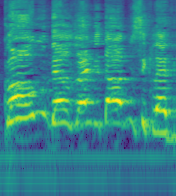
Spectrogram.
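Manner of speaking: put-on high incredulous child asking how. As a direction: squeak out a small boy's doubting "como". Son asks how God gives bike. (voz aguda de criança incrédula)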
